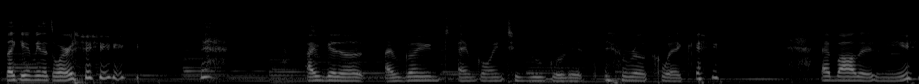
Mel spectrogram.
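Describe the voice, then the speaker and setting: A woman's voice: fairly low pitch, takes it slowly, long pauses, music in the background. A woman chatting casually on a livestream while she plays a visual novel, with playful, giggly asides. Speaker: VTuber streamer and voice actor.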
